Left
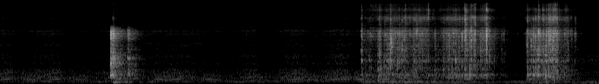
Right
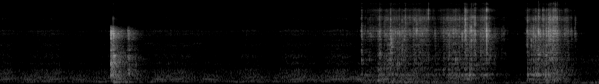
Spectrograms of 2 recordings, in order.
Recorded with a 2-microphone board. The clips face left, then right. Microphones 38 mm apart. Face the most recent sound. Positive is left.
turn(degrees=25)  # may be behind; listen again after turning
